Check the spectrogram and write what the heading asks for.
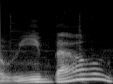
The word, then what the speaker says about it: Rebawoo: So we have Bolt Gundam over here, and then we got Rebawoo, that's how you pronounce it, and then we got one of the drones over here.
